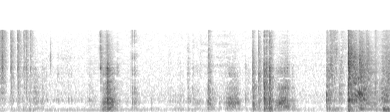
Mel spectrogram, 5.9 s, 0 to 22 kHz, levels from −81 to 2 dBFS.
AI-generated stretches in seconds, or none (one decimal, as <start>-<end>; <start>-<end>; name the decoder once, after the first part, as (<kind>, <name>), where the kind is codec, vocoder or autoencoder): 1.3-2.0 (vocoder, BigVGAN v2); 5.5-5.9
